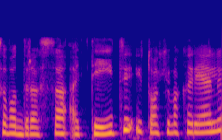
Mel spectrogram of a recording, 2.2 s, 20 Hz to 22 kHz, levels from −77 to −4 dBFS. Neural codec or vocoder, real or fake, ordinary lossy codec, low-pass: none; real; AAC, 64 kbps; 7.2 kHz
